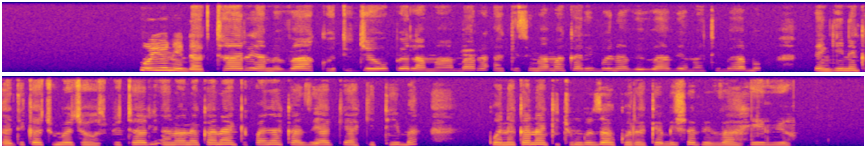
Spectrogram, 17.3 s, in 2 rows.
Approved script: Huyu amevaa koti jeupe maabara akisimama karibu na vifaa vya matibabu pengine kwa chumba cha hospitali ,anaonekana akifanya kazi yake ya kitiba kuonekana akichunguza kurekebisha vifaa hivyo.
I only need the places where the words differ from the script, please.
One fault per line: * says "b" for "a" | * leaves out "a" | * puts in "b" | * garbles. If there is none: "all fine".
* puts in "ni daktari"
* puts in "la"
* says "katika" for "kwa"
